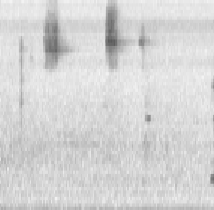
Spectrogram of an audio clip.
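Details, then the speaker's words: Infant with nasogastric tube feeding and tracheostomy: short, high-pitched whistling breath noises; inspiratory stridor from vocal cord paralysis. "Miren el estridor. Parálisis cordal."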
